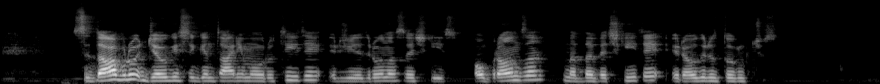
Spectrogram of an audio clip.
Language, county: Lithuanian, Marijampolė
